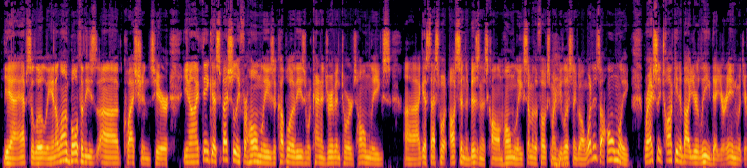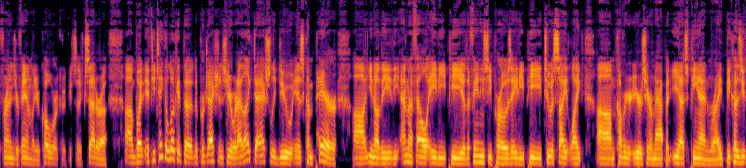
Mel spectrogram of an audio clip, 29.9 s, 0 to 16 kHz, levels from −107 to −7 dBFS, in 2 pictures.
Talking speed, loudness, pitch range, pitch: 240 wpm, -21 LUFS, 115-135 Hz, 125 Hz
